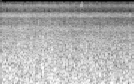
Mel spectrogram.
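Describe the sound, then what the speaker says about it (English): Shallow sea water on a reef slapping steadily against a wading fisherman, a dense continuous wash of surf with wind rumble and no pauses. "that water's slapping the hell out of me"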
